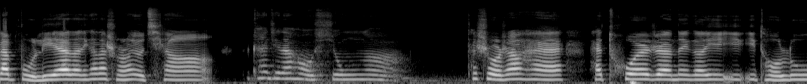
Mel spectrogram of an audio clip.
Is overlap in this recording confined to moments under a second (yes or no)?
yes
